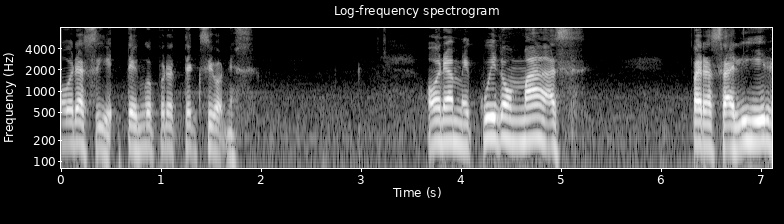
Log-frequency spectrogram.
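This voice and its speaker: A woman speaks at a very slow pace in a fairly low pitch, with long, frequent pauses. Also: ordinary pitch variation. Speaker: COVID-19 survivor. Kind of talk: testimony. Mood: grateful, earnest pleading. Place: home room. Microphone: lapel.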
